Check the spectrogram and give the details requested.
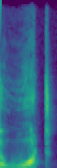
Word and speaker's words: what: we feel like but when we prepare for the global English then we don't say H what is that letter H H we don't pronounce it so we just say what what is it what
